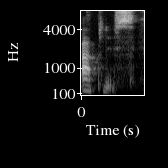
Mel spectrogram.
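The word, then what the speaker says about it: à plus: told you that um typically s's at the ends of words are not pronounced in this case with the phrase that's an exception to the rule so french is a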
